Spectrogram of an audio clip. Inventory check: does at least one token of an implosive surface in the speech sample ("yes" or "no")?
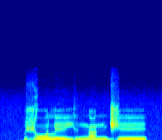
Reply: no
